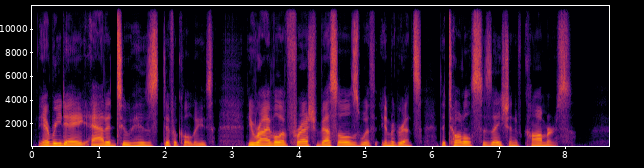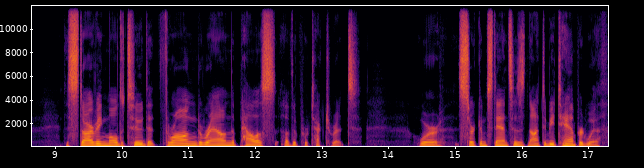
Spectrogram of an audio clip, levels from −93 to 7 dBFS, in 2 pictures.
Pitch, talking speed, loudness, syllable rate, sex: 135 Hz, 125 wpm, -21 LUFS, 5.0 syllables/s, male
